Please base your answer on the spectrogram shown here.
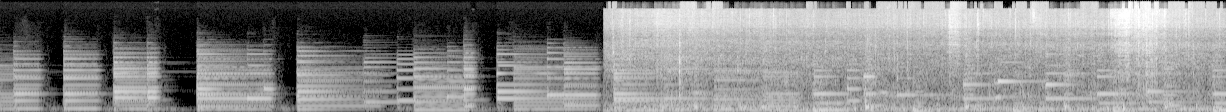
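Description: Food sizzles steadily on a charcoal barbecue grill outdoors at a countryside pension in Yangpyeong. A loud, continuous hiss comes in after a stretch of melodic music, and the music carries on faintly beneath it.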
